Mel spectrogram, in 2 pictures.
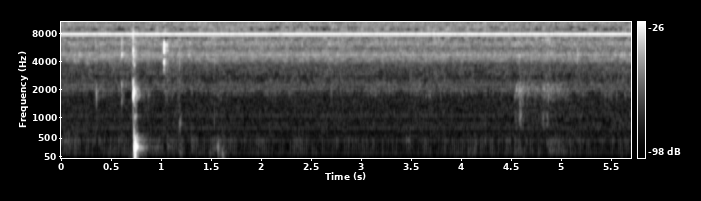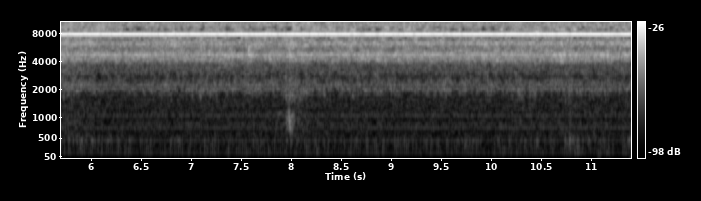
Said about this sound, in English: So if you've got your Bible, turn to Revelation 4 while I take a sip of water.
